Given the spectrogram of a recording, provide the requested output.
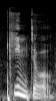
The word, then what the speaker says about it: quinto: it's just K not quick okay okay or quinto which means v v like i'm fifth in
